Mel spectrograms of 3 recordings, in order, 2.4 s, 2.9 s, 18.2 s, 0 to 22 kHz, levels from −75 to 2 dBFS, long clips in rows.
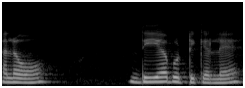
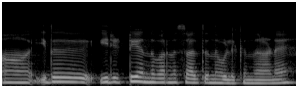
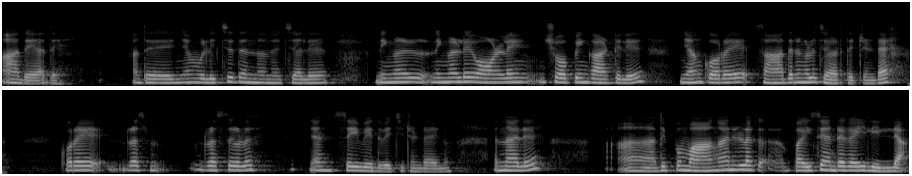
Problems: none marked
